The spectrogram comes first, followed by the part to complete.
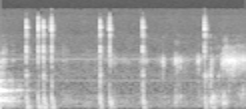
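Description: Soft, irregular clicking of a computer mouse and keyboard, about eight clicks in two seconds.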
